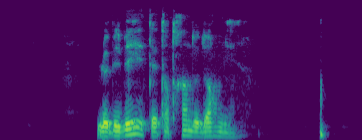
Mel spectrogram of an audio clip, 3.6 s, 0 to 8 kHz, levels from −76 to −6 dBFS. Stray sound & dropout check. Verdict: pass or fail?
pass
